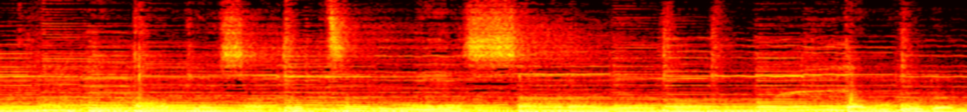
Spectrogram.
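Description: Live band playing an instrumental passage: strummed acoustic guitar with electric guitar and bass, steady hand-drum beats from a cajon, and a bending melodic lead line over them.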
